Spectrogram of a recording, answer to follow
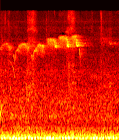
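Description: A bird chirping, a quick run of short rising, warbling notes, over a steady low hum.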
